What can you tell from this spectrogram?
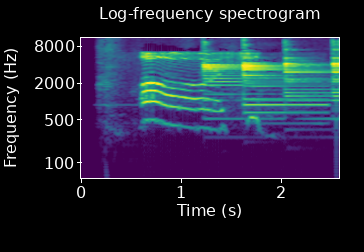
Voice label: "Oh Shit" Alert Notification

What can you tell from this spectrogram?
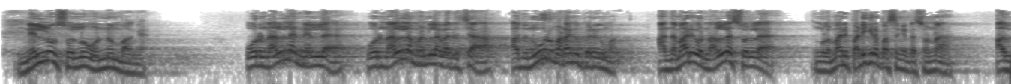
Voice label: Tamil Bad Words Dialogue South Indian, ringtone

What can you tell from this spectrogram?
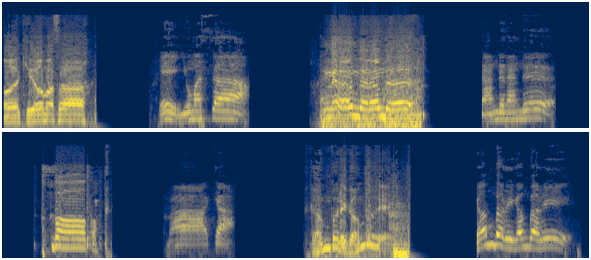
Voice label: Korean Dialogue

